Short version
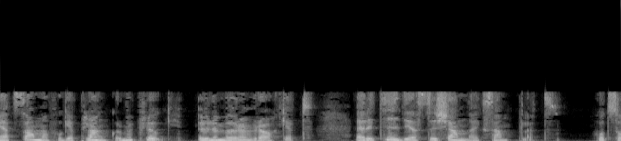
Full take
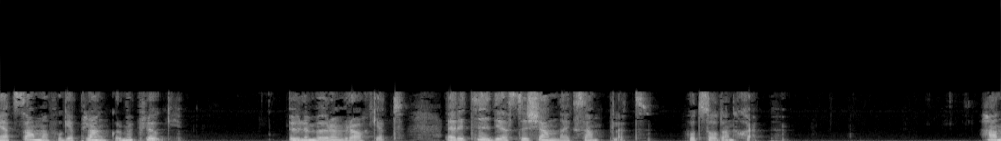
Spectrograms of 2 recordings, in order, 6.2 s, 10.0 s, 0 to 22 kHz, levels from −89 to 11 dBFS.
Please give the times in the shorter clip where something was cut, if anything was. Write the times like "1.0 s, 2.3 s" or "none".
1.9 s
